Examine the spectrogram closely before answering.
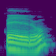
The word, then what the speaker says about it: pero: Мягкий, когда между гласными. Por ejemplo, например, pero между и о, caro между и о.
